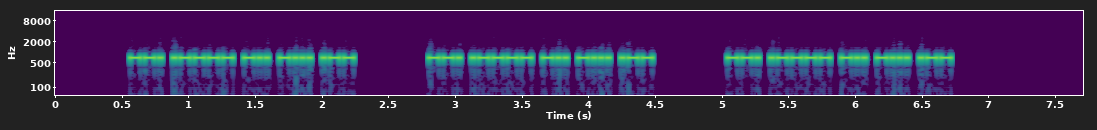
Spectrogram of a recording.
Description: Morse code, heard as a keyed tone, about 44 wpm, 700 Hz. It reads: G1DBW G1DBW G1DBW
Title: DXCC-100 Call Signs - 5 Characters - Repeated 3x - 45wpm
